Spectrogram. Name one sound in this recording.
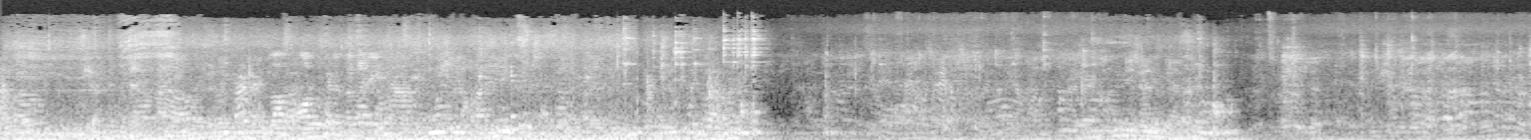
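A young woman talks calmly and close to the microphone.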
